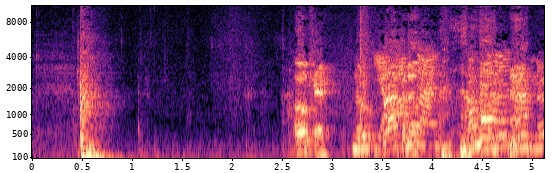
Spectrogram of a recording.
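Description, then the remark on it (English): A heavy door slams shut inside a room with one loud, booming impact that reverberates briefly, followed by a quiet pause before people start talking. “It was really, really loud inside that room when that door slammed.”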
